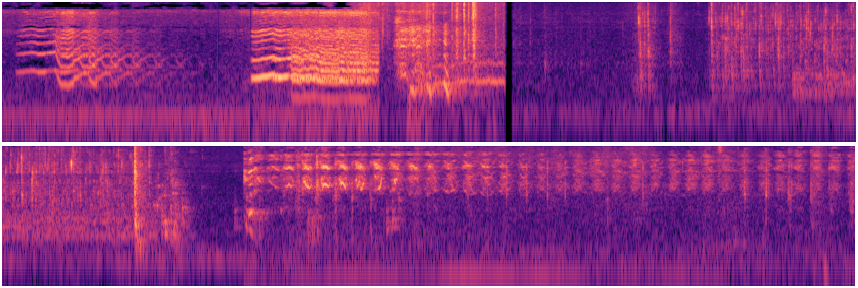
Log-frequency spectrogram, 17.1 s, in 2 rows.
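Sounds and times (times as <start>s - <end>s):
water running from tap: 7.1s - 10.4s.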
